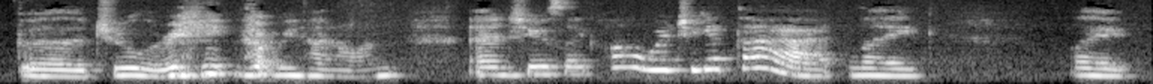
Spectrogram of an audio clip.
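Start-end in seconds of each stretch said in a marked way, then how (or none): 3.1-4.2 high, lilting casual question; nonchalant. Retold or imitated. Mom notices daughter's new necklace, nonchalant. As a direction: imitate a mom asking breezily. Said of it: "just, like, nonchalantly".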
